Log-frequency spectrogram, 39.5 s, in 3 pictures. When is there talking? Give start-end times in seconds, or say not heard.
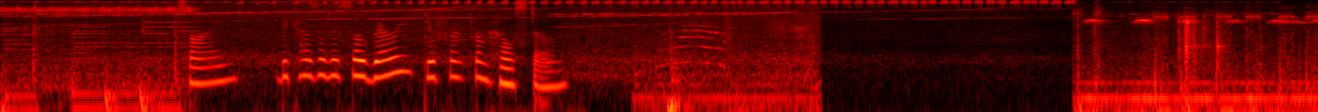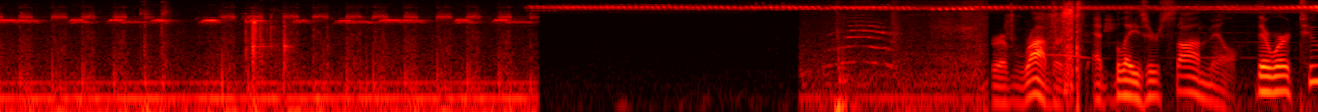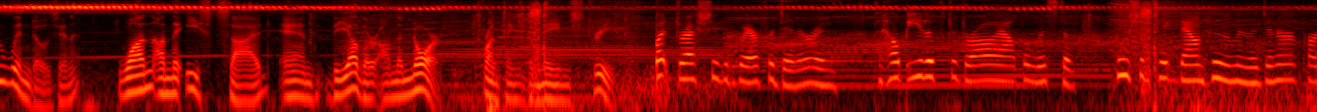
1.8-5.7, 23.1-39.4.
